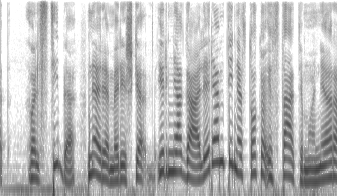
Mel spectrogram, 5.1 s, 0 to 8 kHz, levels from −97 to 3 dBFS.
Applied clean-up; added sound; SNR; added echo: none; none; none; none.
